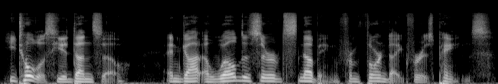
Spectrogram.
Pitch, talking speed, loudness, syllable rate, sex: 135 Hz, 215 wpm, -19 LUFS, 5.0 syllables/s, male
